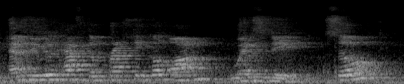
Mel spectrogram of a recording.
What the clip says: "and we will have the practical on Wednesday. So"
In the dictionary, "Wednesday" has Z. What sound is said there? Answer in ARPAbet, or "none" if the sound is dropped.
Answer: S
